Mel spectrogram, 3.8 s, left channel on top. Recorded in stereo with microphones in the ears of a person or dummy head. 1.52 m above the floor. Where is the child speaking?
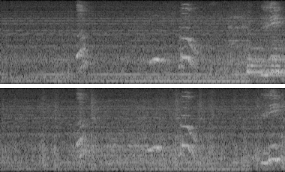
5° right (ahead or behind), 0.6 m.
